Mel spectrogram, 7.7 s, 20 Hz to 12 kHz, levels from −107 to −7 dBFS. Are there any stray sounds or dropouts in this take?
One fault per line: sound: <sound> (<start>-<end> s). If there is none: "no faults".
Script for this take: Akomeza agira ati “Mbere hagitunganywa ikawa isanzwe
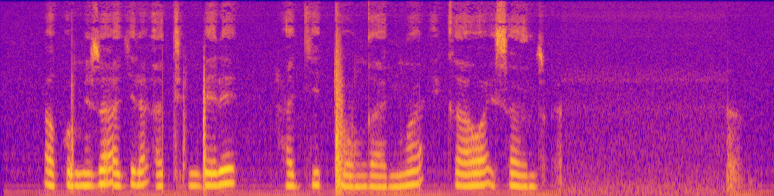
no faults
